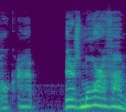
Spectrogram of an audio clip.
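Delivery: in a whisper. Voicing a character who speaks quietly to a player: whispering. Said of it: "Toppip whispers to you and says".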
